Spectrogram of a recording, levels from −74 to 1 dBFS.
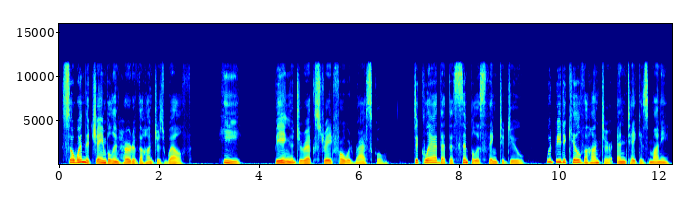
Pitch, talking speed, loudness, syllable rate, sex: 180 Hz, 145 wpm, -19 LUFS, 4.4 syllables/s, female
